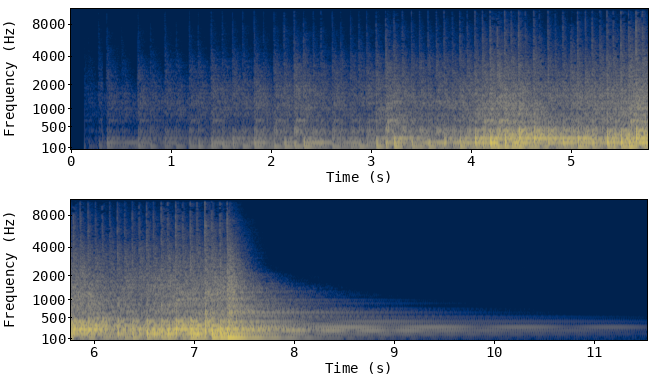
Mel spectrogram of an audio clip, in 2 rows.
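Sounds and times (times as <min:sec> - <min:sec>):
timpani struck with hands: 0:00.2 - 0:08.0.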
